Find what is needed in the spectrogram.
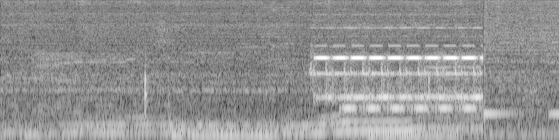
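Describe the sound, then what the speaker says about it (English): A telephone rings in a room where clear-coat lacquer is being sanded, a bright electronic warble of repeated tones sounding close and steady over a low hum, stopping abruptly near the end. "what I want to do is answer the phone"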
